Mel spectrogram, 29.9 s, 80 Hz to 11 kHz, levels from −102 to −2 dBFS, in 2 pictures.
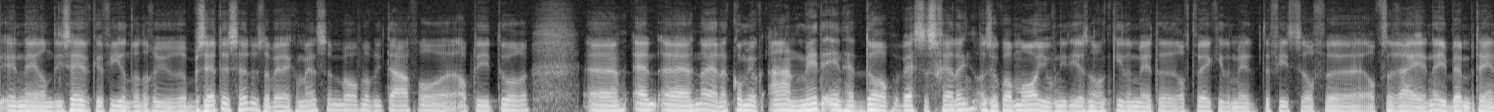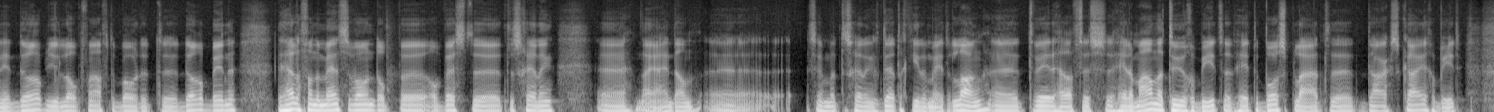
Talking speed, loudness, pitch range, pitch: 225 wpm, -19 LUFS, 100-115 Hz, 105 Hz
